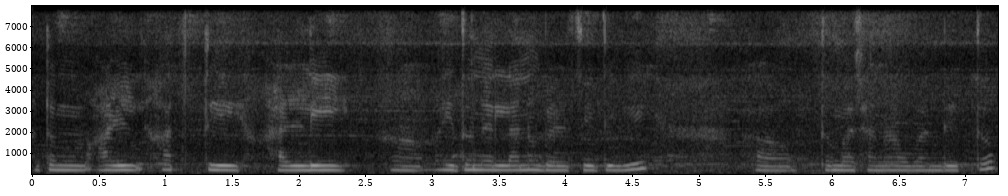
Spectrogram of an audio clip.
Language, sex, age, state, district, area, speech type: Kannada, female, 18-30, Karnataka, Koppal, urban, spontaneous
